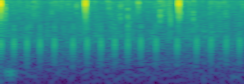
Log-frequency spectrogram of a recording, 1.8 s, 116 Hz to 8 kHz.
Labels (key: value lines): label: biophony, rattle
recorder: SoundTrap 500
